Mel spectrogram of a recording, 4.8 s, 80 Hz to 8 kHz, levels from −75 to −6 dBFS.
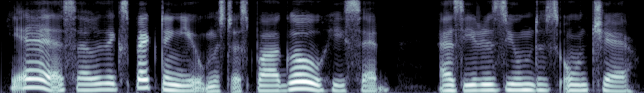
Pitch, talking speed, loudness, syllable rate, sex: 185 Hz, 185 wpm, -16 LUFS, 4.6 syllables/s, female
